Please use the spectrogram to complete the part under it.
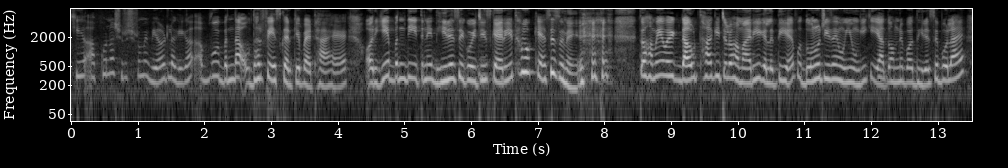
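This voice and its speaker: A woman's voice: high-pitched, moderate pace, fairly bright tone. A young actress in a casual interview, chatting freely and mixing English phrases into her talk with frequent restarts. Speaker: actress guest.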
